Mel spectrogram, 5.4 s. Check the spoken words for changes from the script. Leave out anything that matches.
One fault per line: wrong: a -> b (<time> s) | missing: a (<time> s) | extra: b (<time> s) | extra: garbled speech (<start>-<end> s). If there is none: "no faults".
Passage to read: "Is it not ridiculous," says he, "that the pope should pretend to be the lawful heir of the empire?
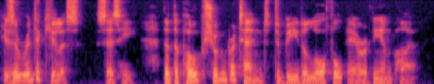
missing: not (0.2 s)
wrong: should -> shouldn't (2.5 s)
